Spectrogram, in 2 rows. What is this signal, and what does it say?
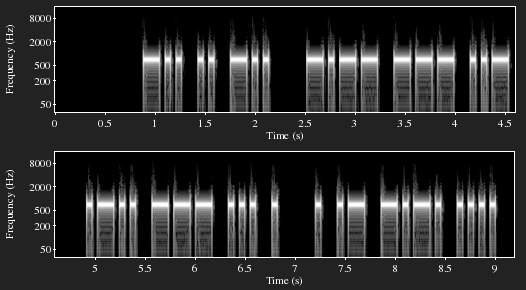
Morse code, heard as a keyed tone, about 22 wpm, 700 Hz. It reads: DID YOU LOSE EACH
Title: Sentences from Top 1600 Words 22wpm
